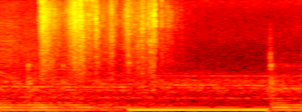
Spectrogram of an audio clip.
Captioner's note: leaves rustling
